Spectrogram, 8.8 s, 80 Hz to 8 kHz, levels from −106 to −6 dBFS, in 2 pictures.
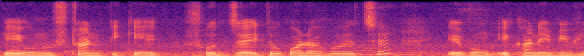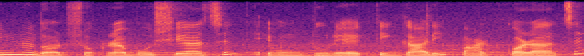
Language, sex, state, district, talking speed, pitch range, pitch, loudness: Bengali, female, West Bengal, Kolkata, 125 wpm, 200-230 Hz, 210 Hz, -17 LUFS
